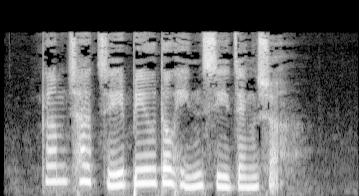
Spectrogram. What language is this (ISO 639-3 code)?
yue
